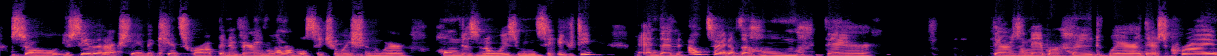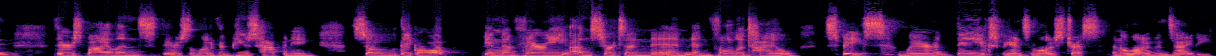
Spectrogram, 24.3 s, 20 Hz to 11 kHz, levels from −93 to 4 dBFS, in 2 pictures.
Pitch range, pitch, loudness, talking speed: 205-225 Hz, 215 Hz, -23 LUFS, 160 wpm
